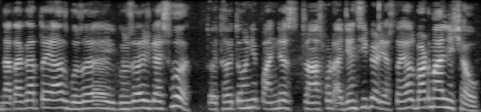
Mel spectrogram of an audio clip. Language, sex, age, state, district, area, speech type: Kashmiri, male, 30-45, Jammu and Kashmir, Kulgam, rural, spontaneous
